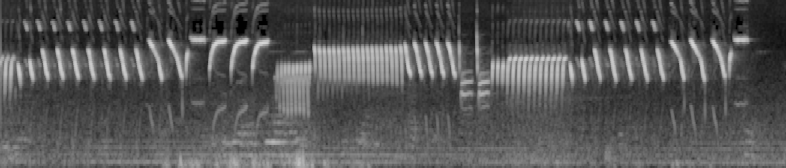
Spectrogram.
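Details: Caged canary song meant to stimulate the female: fast trills of repeated notes, sweeping down-slurred whistles and a low buzzy rattle, then long rapid rolls, all loud and continuous.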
